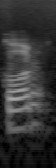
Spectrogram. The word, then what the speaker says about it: Core: El fondo que asesoro se llama Core Value FIL, Core C-O-R-E. C-O-R-E, Core, para aquellos que no quieran pronunciarlo en inglés, pero es Core Value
